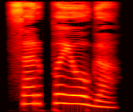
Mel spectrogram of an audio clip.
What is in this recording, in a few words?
"ಸರ್ಪಯೋಗ", Kannada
